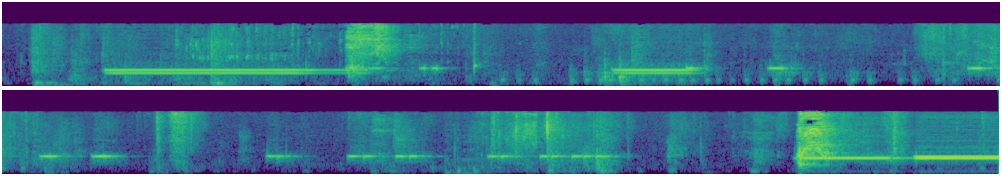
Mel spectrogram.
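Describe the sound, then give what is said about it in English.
A steady dial tone hums, then a series of short touch-tone beeps punches in a number, followed by ringing tones on the line, all clear with no talking; the United States Court of Appeals for the Federal Circuit phoning a participant for a case heard in part by phone. “The next case is going to be done in part by phone.”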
